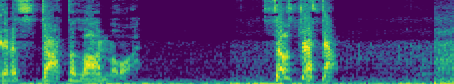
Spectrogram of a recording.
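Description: A person speaks close by with animation.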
